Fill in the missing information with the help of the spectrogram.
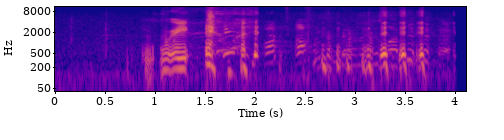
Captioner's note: all laughing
